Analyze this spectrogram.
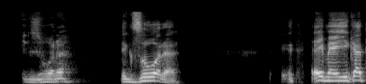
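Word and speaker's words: Exhorder: Nick, that actually it if you say it right, it's how like New Orleans people actually talk. They say exhorter. Exorter.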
